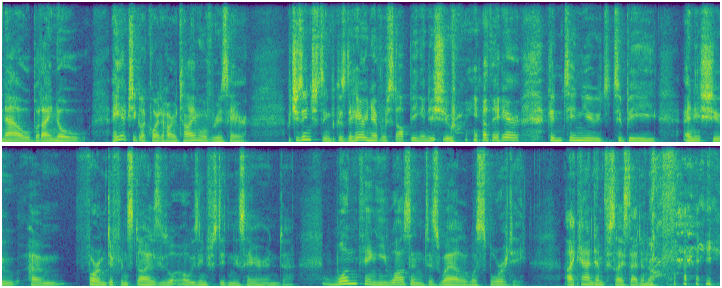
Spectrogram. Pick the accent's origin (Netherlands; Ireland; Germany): Ireland; Tralee, Munster; also born or lived in United States; I grew up in Tralee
